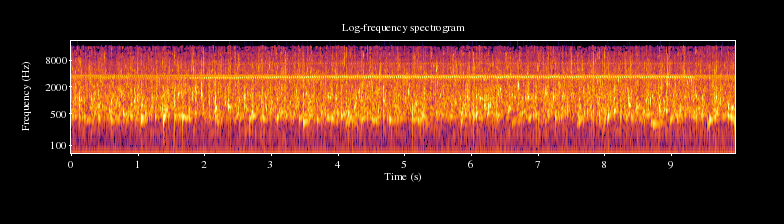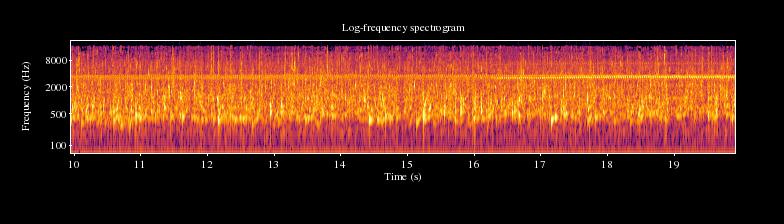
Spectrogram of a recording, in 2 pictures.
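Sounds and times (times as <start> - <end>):
wilderness river water flowing: 0.0 - 19.9
crickets chirping: 0.2 - 10.0, 14.6 - 19.9.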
